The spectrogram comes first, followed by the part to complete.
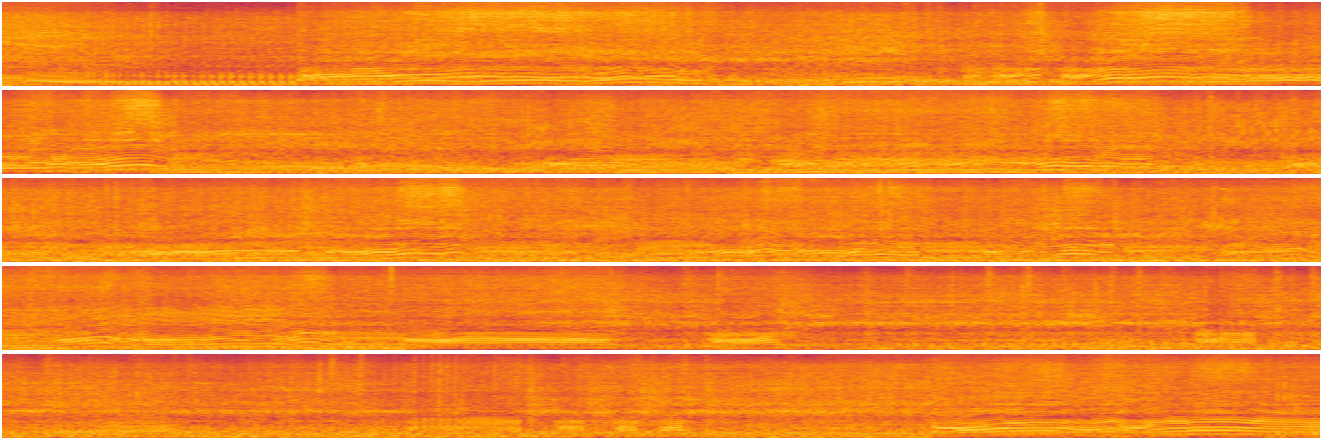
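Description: Enduro dirt bike engine revving up and down over and over as it is ridden hard through sand, the pitch climbing and falling every second or two.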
